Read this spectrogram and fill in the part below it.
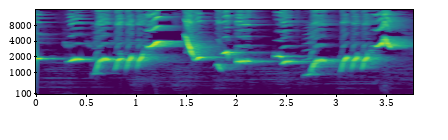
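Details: White-rumped shama singing to provoke other birds into song: rich whistled phrases around mid pitch, quick rising slurred notes in rapid runs, then a sharp upward sweep and a high clear whistle near the end.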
